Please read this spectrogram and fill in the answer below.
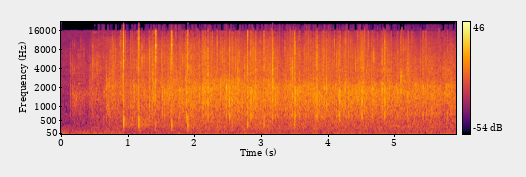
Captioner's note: applause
